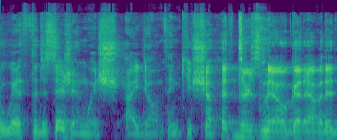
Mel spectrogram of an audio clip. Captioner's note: chuckles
